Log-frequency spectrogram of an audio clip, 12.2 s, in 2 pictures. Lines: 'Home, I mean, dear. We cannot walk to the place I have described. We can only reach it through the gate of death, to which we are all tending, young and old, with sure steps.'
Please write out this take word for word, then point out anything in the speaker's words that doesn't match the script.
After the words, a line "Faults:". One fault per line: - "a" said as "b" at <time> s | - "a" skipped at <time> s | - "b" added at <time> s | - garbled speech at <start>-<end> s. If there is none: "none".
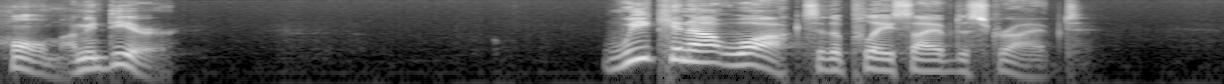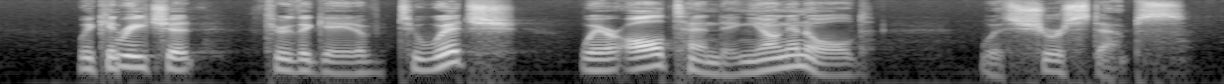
'Home, I mean, dear. We cannot walk to the place I have described. We can reach it through the gate of to which we are all tending, young and old, with sure steps.'
Faults:
- "only" skipped at 6.7 s
- "death" skipped at 8.0 s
